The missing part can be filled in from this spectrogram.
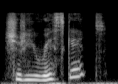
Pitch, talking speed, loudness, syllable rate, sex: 260 Hz, 200 wpm, -15 LUFS, 5.3 syllables/s, female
